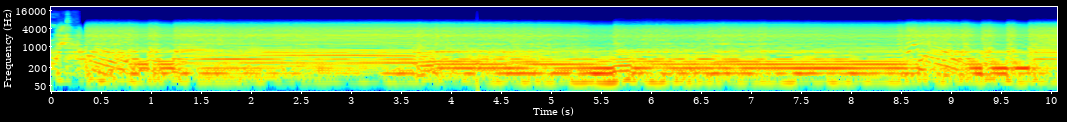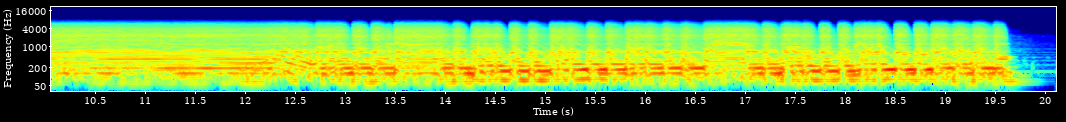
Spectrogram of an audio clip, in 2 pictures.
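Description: Heavily distorted electric guitar tuned to drop C, played through an amp-capture preamp and the MIKKO2 cab simulator, playing ringing chords and then tight palm-muted chugs. It stops abruptly near the end. The tone shifts a couple of times as the blend of the three cab mics is adjusted, with the 121 ribbon mic being turned down.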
